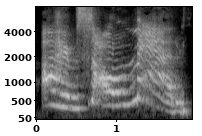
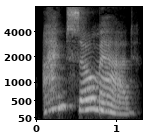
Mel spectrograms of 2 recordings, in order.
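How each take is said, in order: First: It is said angrily, with a raised voice. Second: It is said flatly, without anger.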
